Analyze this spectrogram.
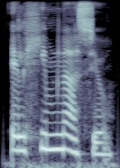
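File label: the exercise room, Spanish, female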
